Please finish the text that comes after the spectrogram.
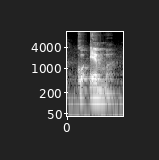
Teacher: You have to have a occlusão glutal, a glottal stop.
